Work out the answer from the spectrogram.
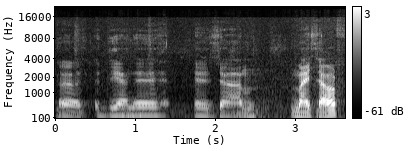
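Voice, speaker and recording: A man from Trinidad and Tobago, a steel pan player answering interview questions in a halting way, restarting and repeating words. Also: medium pitch, flat delivery, a little mellow, slight background noise. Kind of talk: interview guest.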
